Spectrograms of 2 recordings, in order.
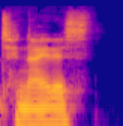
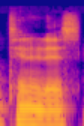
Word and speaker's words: tinnitus: If you pronounce the word tinnitus, that's okay. You can pronounce it either way.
